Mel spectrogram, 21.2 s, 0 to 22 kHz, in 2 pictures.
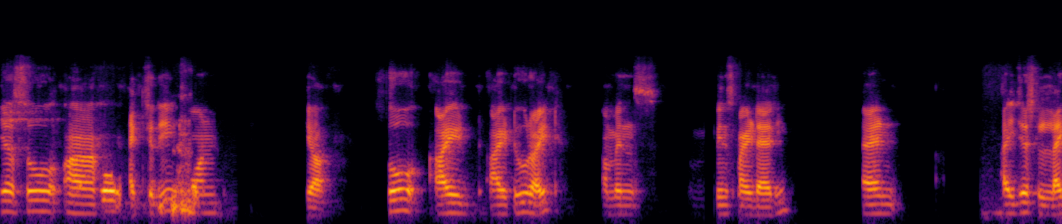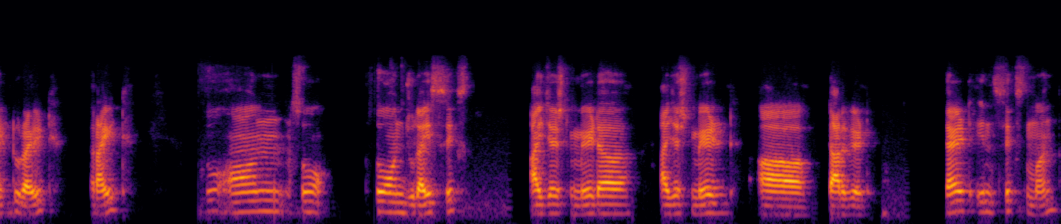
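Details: Stuttering in a young adult man who has stuttered since childhood, for more than 10 years; his father also stammered, and his main triggers are nervousness and a fast speech rate.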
